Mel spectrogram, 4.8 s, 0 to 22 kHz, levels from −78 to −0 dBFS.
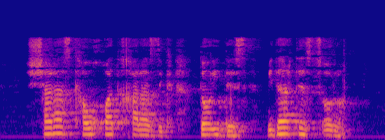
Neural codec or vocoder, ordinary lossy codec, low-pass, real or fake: none; AAC, 48 kbps; 7.2 kHz; real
